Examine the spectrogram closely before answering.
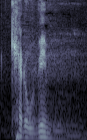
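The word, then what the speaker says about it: כרובים: 원래 원문 그대로 발음을 하자면 캐루빔.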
